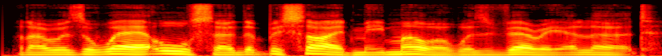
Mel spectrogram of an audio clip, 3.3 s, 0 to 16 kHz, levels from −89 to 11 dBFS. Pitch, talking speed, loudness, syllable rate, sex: 135 Hz, 215 wpm, -16 LUFS, 6.0 syllables/s, male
